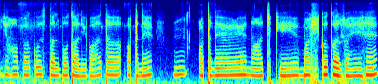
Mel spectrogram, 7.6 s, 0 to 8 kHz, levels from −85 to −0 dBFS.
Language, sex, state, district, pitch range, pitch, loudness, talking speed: Urdu, female, Bihar, Kishanganj, 205-225 Hz, 220 Hz, -21 LUFS, 85 wpm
